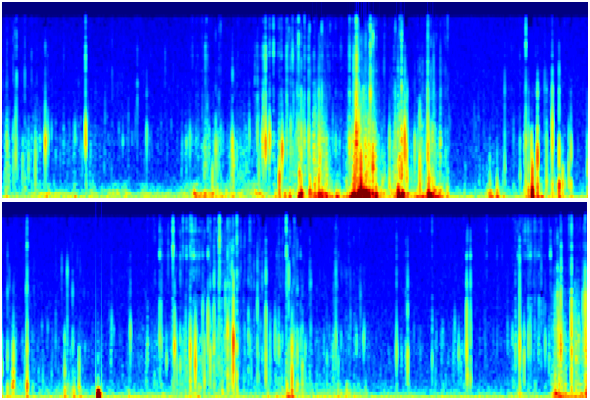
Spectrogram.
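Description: A microphone head wrapped in crinkled purple plastic film is rubbed and pressed with the end of a plastic glue stick. The result is a close, low-heavy crinkling and rustling with many small, quick crackles. Louder bursts of scrunching come around the middle of the clip, with a sharp snap just after.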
